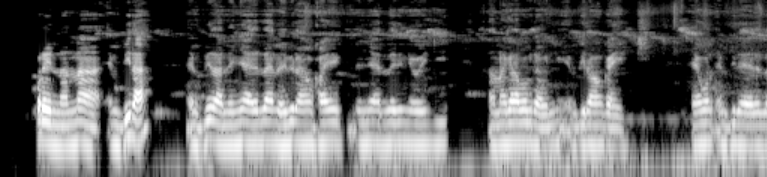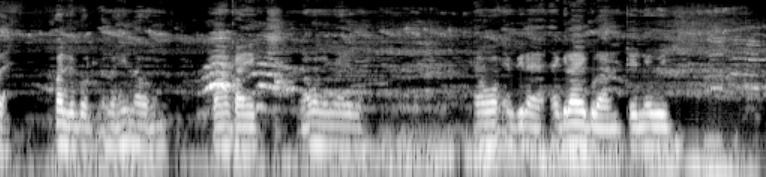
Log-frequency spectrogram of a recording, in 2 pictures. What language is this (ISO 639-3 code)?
mas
